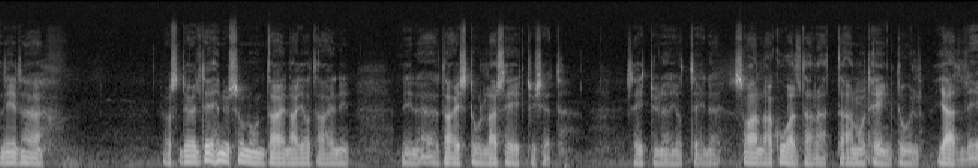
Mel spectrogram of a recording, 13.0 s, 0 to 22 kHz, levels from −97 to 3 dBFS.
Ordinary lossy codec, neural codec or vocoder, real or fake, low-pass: none; none; real; none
